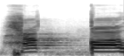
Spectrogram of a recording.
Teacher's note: قاف کو سخت کیا تشدید کی وجہ سے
